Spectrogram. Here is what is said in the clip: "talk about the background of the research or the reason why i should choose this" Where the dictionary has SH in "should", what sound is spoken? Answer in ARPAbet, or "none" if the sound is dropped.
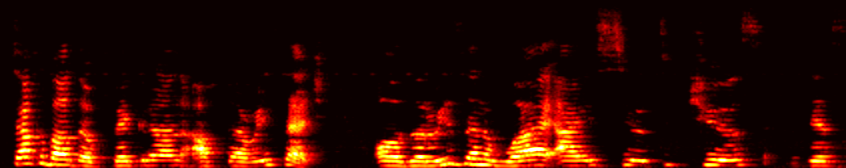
S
